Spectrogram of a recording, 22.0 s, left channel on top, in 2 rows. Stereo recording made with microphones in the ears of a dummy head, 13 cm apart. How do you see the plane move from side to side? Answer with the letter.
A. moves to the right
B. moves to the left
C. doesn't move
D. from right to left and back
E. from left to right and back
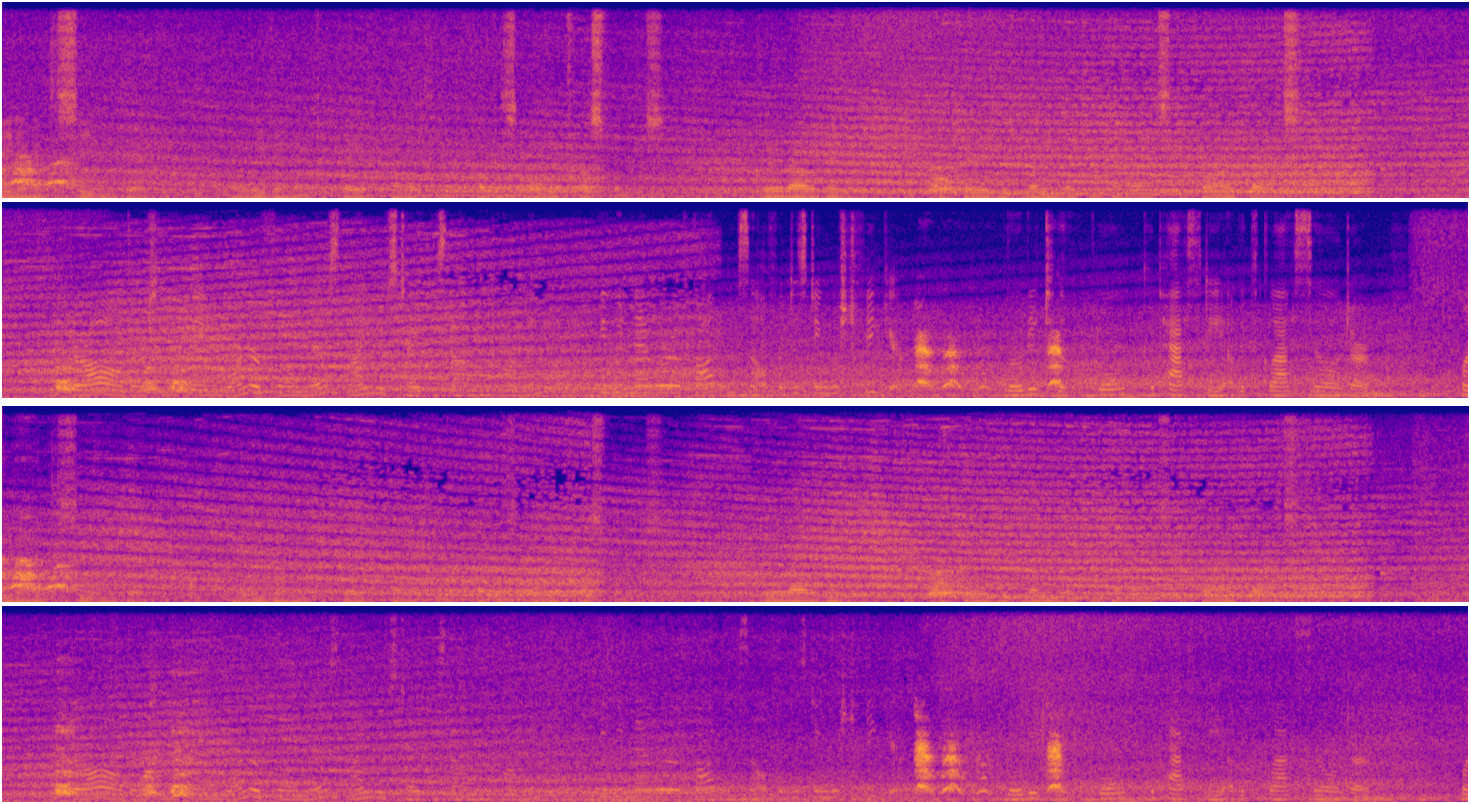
B.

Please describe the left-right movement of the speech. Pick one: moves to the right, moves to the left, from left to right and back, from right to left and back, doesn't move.
doesn't move.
